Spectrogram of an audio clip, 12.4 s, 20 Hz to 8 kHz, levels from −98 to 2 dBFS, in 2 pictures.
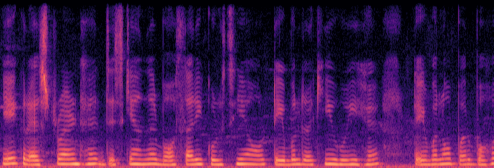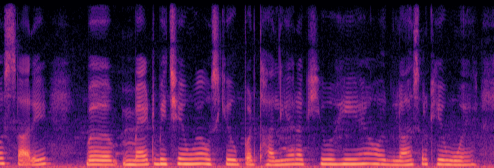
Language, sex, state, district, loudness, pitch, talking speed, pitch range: Hindi, female, Uttar Pradesh, Jalaun, -24 LUFS, 220 Hz, 175 wpm, 205-230 Hz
